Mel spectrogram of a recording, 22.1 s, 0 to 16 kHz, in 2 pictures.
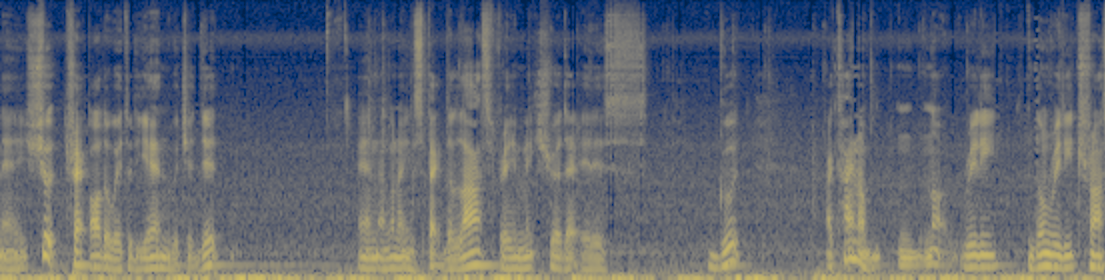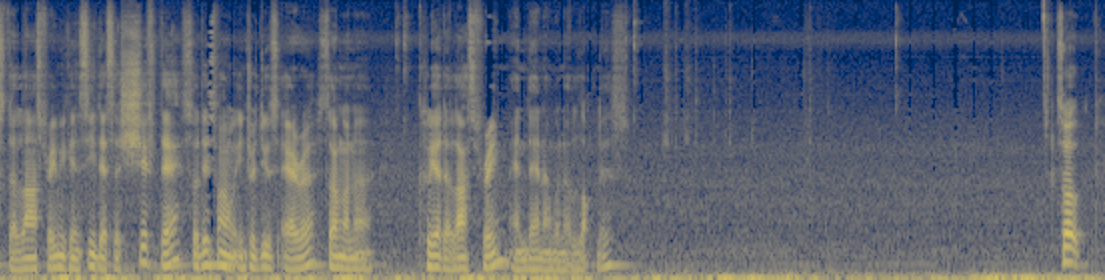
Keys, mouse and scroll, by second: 1.8-3.5 drag, 4.1-5.7 typing, 6.0 Right, 6.4 Left, 7.2 Right, 7.5 Left, 8.1 Right, 8.3 Left, 8.7 Right, 9.0 Left, 9.7-11.0 typing, 11.0 Left, 11.2 Right, 11.5 Left, 11.8 Right, 12.0 Left, 12.2 Right, 12.6 Left, 15.0 click, 17.6-18.2 scroll down 1, 18.5 middle click, 20.0-22.1 drag.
